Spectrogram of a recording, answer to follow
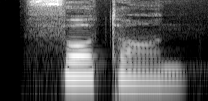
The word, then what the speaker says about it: photon: to our third word photon Photon follows the same pattern two syllables with the stress on the first syllable Photon and finally our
